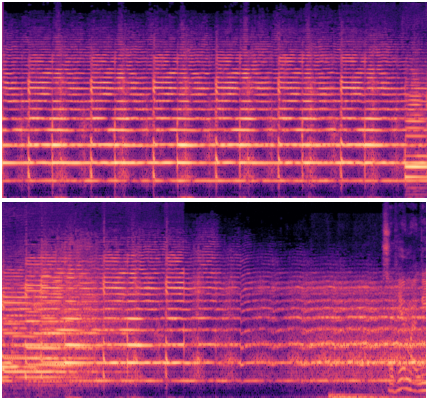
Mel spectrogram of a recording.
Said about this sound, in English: So here my lead sound is actually a bit of guitar I recorded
